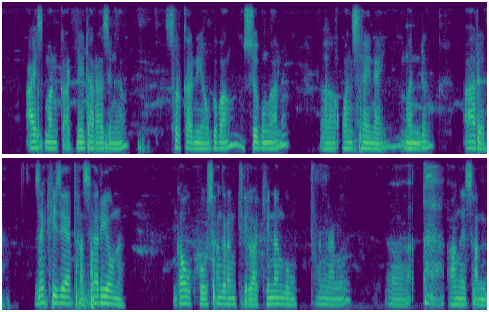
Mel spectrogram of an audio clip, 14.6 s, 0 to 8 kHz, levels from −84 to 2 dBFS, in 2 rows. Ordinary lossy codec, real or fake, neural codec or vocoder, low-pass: Opus, 16 kbps; real; none; 7.2 kHz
